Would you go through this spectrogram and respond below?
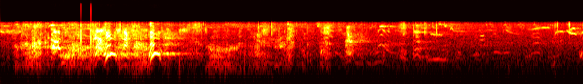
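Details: Three Rhodesian Ridgebacks, Farid, Muck and Kimani, wrestling in play; harsh growls and whines cluster in the first half, fading into softer scuffles and faint human voices later.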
